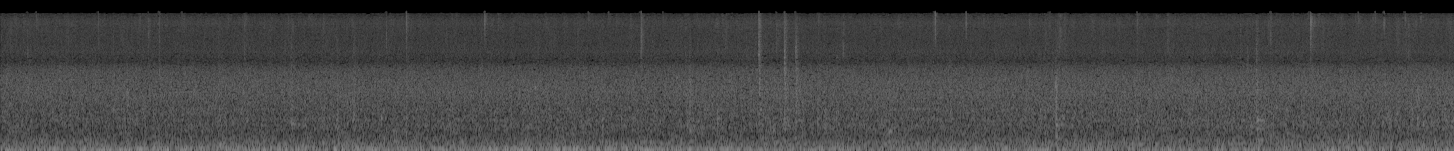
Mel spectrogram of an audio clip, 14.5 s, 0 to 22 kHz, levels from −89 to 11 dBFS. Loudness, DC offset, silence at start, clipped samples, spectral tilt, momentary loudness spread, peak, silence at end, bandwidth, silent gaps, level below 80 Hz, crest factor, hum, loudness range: -37 LUFS; under 0.1%; 0 s; under 0.1%; -1.5 dB/octave; 2 LU; -16 dBFS; 0 s; 17 kHz; none; -46 dBFS; 22 dB; none; 1 LU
